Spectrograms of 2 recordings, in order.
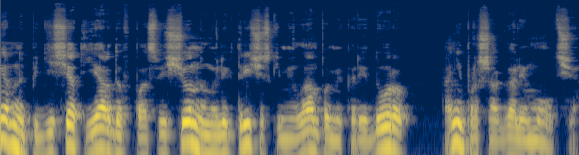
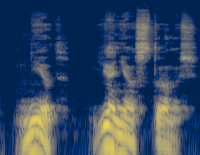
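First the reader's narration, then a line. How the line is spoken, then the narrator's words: Quiet reply. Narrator (Russian): негромко ответил Луминар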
